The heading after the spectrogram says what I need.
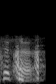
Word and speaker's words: pitta: Nancy calls me a pita all the time, but it's a pitta, right?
